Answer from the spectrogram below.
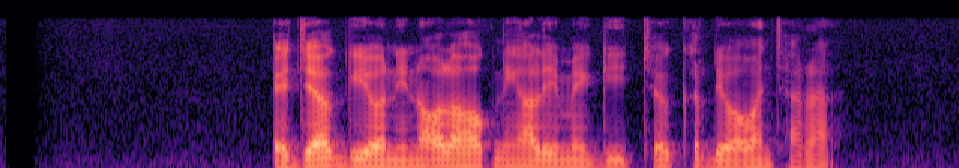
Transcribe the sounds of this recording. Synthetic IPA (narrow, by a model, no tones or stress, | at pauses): ʔɛd͡ʒaɡiɔninɔːlɔɦɔk̚niŋalimeɡit͡ʃəkɨrdiwawaɲt͡ʃaɾa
